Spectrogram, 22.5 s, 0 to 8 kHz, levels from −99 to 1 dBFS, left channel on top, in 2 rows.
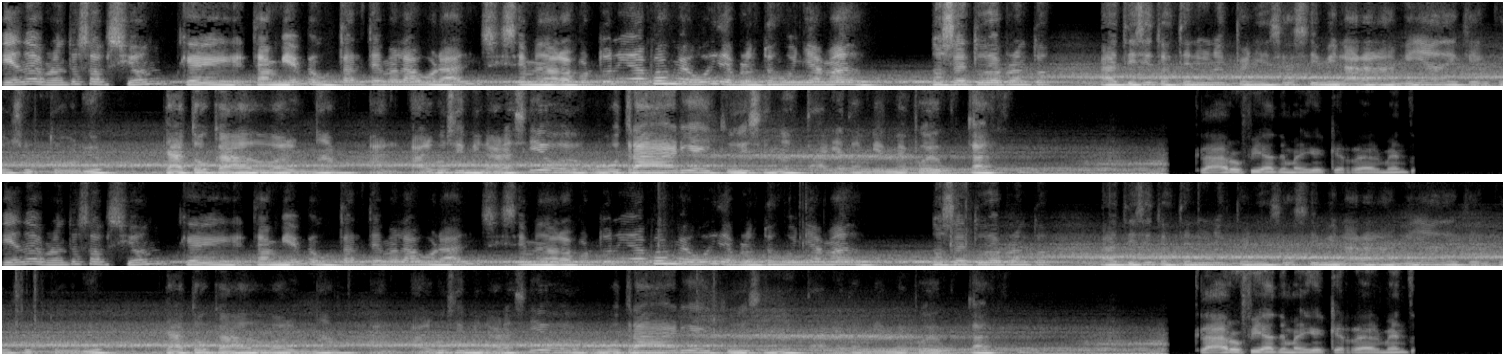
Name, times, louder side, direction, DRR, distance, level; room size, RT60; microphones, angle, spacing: voice 1, 0.0-6.6 7.0-7.9 8.2-12.1 12.5-18.8, left 3 dB, 60° left, 1.2 m, -29 dB
horror whispers, 1.1-20.0, equal, ahead, 1.2 m, -35 dB
sound 1, 4.9-6.5 6.9-9.5 11.3-12.0 12.5-12.6 13.6-14.1 14.4-14.8 16.4-17.0 17.3-18.7, right 2 dB, 40° right, 6.4 m, -58 dB
voice 2, 20.2-21.8, right 2 dB, 90° right, 5.7 m, -34 dB
head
